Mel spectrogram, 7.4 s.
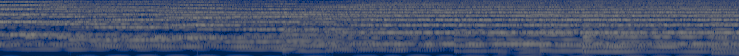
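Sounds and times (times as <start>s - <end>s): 
flying music: 0.2s - 7.3s.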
